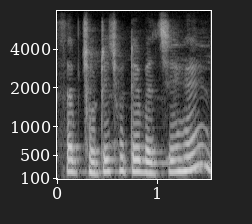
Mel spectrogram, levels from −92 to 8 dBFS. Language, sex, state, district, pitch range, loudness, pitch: Hindi, female, Jharkhand, Ranchi, 205-230 Hz, -14 LUFS, 215 Hz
